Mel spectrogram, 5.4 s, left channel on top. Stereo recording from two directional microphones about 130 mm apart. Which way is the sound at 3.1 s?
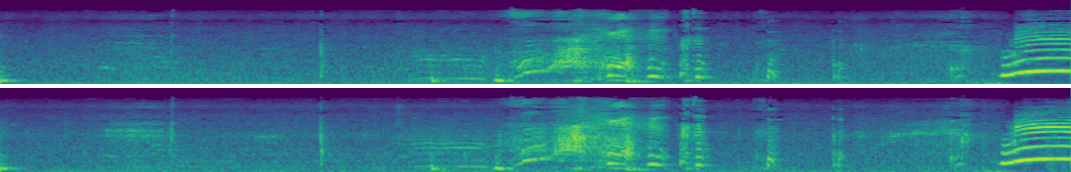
30° left (ahead or behind).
